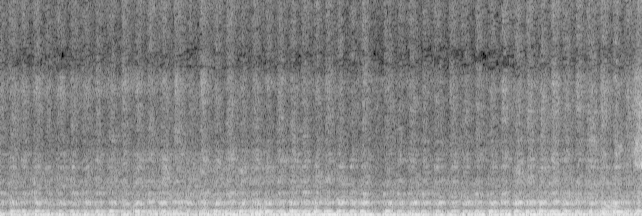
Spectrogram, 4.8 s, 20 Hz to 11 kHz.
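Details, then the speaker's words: 55 hp Johnson three-cylinder two-stroke outboard after teardown and carb adjustment; steady, even burble with no misses, firing cleanly on all three cylinders, with no fuel leaking from the carbs; owner thinks it's fixed. "i would say that sounds pretty awesome pretty good i'm pretty happy with that we got no fuel pissing out of the carbs we got i could feel the good suck definitely running on all three cylinders it's got that lovely blah blah blah blah sound i think it's fixe"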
